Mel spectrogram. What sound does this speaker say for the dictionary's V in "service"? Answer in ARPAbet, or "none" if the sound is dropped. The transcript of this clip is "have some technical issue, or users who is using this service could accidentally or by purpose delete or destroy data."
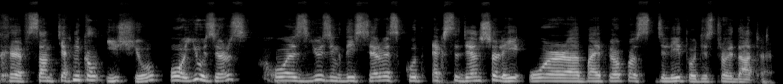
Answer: V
